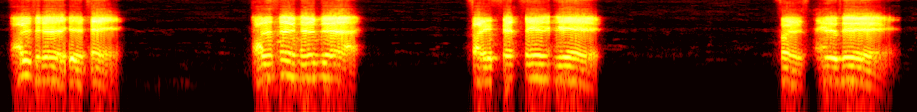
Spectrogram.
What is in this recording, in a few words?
a man yelling huh hey; robbery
